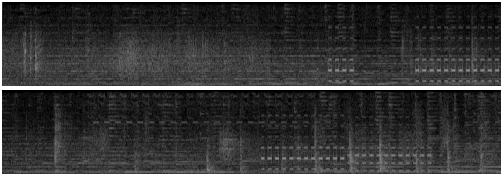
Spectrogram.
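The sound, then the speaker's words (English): Repeated electronic ringback tones on a phone line, sounding in short bursts with gaps between them, over a steady hiss like rain in the background. “Sure, I'll call Chappelle for you. Use your phone? Please do.”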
